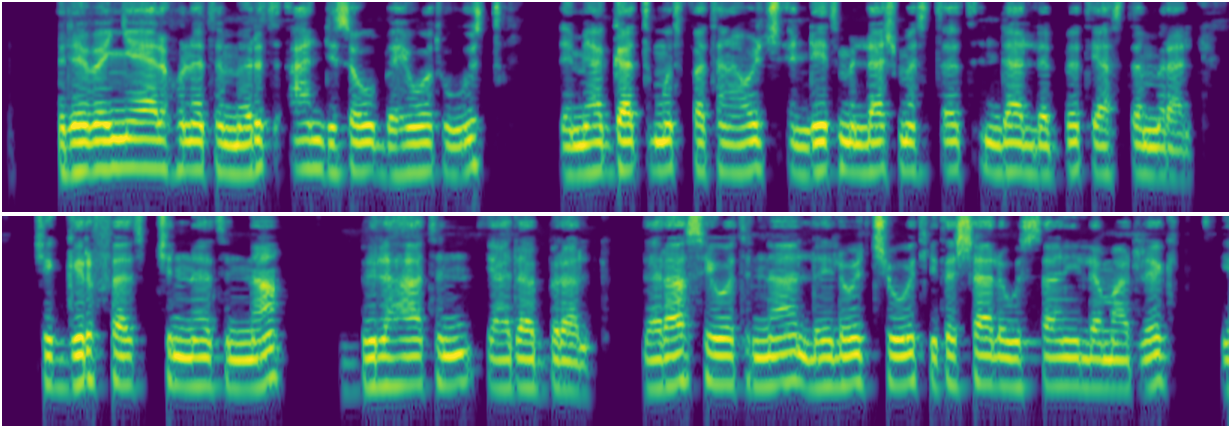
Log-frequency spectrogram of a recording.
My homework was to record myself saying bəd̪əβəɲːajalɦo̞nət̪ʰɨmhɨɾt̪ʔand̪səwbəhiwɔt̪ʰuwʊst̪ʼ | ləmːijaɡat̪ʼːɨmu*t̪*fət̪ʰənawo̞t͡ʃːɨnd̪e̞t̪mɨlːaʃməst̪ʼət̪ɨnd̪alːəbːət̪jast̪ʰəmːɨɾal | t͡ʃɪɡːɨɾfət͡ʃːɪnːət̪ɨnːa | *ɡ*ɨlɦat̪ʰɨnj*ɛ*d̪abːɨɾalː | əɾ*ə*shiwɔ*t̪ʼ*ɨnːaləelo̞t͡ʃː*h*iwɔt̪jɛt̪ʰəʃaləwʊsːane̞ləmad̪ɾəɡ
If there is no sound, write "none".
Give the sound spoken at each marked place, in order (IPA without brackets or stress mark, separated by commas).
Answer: t̪, b, a, a, t̪, h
